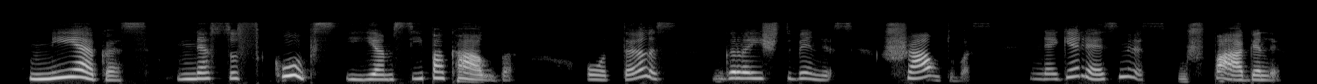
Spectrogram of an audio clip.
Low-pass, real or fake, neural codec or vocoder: 7.2 kHz; fake; codec, 16 kHz, 0.5 kbps, X-Codec, HuBERT features, trained on LibriSpeech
